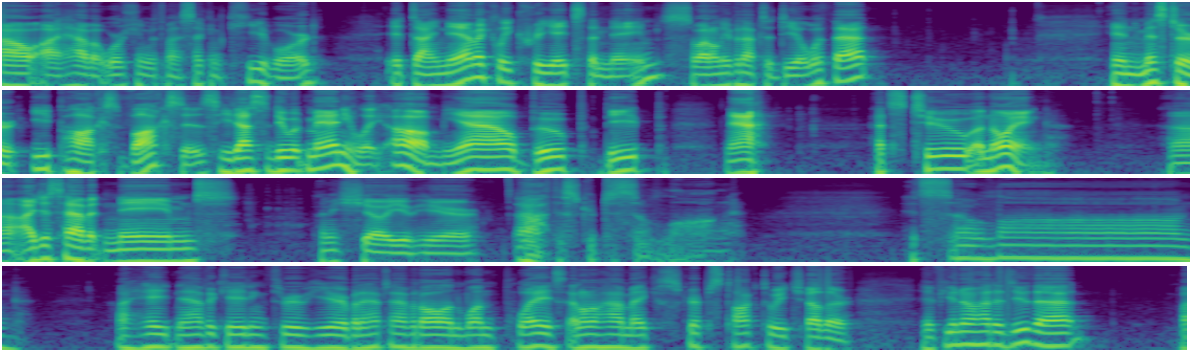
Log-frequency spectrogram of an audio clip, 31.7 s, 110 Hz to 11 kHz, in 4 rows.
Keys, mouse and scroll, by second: 8.0 ctrl+F1, 13.5 ctrl+F2, 17.1 ctrl+F1, 17.3 ctrl+F6.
